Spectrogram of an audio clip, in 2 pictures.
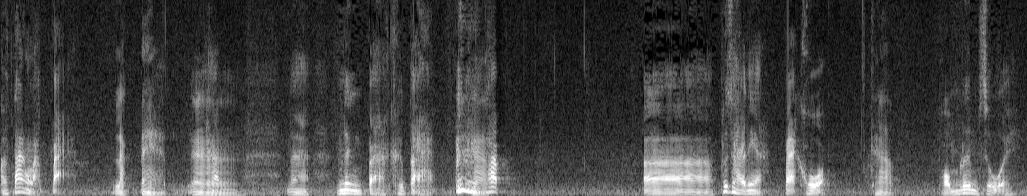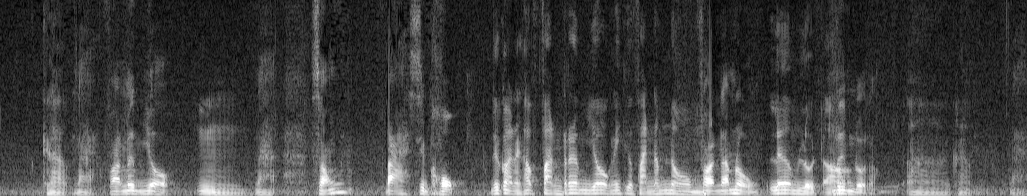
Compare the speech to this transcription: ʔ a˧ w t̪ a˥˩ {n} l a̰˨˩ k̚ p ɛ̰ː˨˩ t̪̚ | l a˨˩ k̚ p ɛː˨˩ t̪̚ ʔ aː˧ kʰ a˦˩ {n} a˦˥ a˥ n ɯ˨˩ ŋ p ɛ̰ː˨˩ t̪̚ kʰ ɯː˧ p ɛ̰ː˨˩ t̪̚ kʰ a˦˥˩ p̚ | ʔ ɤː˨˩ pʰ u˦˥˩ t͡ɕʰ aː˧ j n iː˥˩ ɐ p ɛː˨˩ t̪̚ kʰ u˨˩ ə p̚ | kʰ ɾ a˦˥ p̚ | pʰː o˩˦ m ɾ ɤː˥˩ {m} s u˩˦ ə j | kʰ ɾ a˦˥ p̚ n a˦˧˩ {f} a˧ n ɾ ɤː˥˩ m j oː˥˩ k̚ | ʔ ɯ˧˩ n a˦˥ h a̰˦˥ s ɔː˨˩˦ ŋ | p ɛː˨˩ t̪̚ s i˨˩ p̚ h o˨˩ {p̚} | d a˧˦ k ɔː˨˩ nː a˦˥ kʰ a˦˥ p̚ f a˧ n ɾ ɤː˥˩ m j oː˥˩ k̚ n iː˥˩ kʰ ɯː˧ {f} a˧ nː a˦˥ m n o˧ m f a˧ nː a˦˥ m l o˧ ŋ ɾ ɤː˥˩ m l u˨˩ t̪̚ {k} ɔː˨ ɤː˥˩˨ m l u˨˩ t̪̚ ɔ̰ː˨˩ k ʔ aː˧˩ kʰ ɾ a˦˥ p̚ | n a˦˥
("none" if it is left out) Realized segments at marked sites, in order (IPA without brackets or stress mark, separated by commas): ŋ, n, m, f, k̚, f, ʔ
